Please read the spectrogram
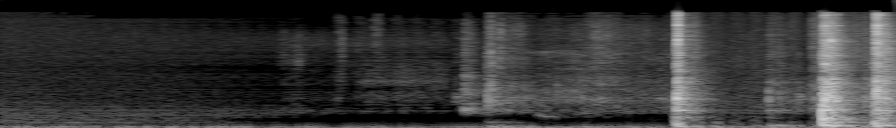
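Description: Small screwdriver working stiff screws out of a metal drive carrier: faint scraping of the bit in the screw heads, then one sharp click about three and a half seconds in.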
